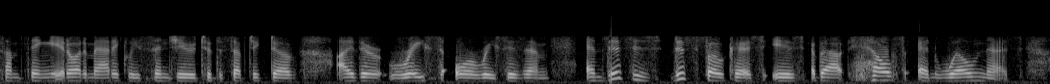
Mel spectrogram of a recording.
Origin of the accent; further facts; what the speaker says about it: Indianapolis, Indiana, United States; I'm from Indianapolis, Indiana, which is somewhat progressive now, I guess, since it voted for Obama.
